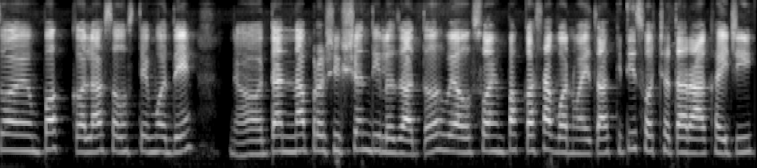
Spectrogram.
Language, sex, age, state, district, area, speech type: Marathi, female, 18-30, Maharashtra, Jalna, urban, spontaneous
